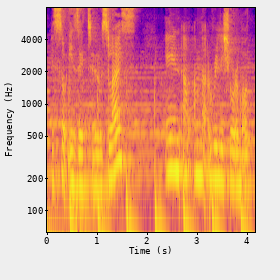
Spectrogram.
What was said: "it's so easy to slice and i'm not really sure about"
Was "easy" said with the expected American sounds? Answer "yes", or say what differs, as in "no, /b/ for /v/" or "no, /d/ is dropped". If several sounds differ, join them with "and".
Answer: yes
